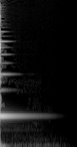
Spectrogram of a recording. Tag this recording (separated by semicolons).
sanza; percussion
